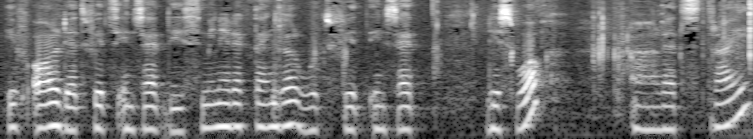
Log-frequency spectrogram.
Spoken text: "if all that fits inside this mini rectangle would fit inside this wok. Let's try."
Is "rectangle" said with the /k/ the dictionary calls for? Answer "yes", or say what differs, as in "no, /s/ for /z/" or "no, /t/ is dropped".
yes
